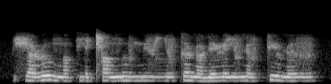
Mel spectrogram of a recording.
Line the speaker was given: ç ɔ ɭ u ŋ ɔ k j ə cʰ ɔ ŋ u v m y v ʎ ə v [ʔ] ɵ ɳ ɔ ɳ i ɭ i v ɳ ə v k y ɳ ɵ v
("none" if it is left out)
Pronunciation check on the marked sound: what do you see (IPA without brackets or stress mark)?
k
